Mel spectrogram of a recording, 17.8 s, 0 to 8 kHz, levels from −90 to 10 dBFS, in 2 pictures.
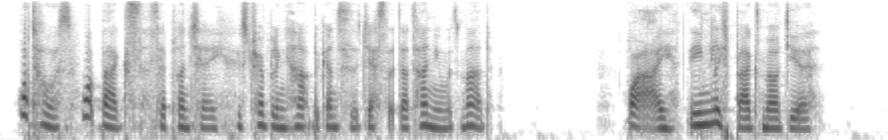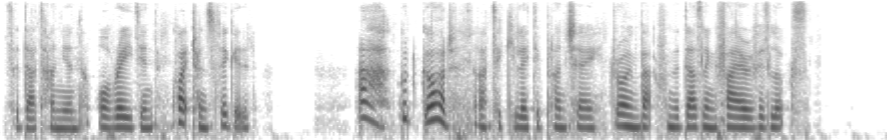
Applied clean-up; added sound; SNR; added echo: none; none; none; none.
